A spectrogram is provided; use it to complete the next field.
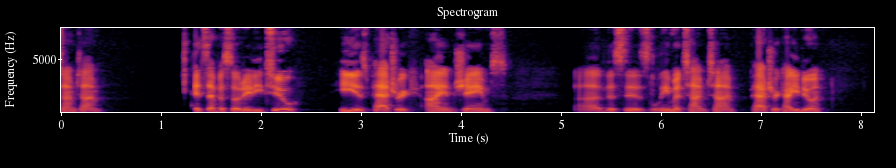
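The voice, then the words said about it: Hoarse, strained voice. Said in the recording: “my voice is a little bit shot ... hoarse from yelling”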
